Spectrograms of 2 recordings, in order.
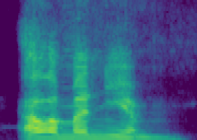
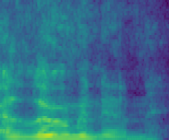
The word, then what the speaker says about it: aluminium: Just say aluminium. Americans go aluminum. That's what Americans say. They're like, hey man, is that made out of, hey bro, is that made out of aluminum? No, aluminium. Well, that's stainless, but you know what I mean. Aluminium. Aluminium. That's how you say it. You don't say aluminum.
